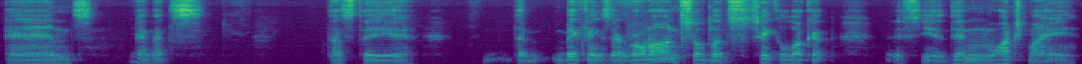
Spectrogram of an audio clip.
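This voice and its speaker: A man with a Canadian accent hosting a casual livestream chat, meandering and thinking aloud in a halting way. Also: medium pitch, fairly even intonation, gravelly, husky. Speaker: livestream host, genealogist.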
